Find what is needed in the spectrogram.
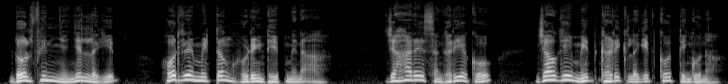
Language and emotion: Santali, neutral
